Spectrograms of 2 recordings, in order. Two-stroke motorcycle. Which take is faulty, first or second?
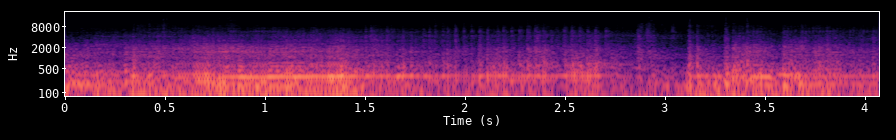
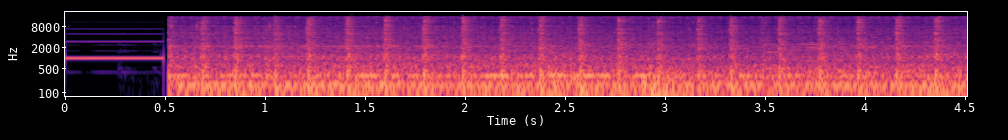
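first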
